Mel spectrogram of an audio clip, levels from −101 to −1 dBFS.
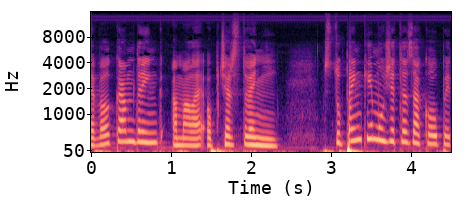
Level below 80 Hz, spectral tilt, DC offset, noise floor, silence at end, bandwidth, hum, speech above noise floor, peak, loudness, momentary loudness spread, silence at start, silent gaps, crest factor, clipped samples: -24 dBFS; -7 dB/octave; under 0.1%; -44 dBFS; 0 s; 11 kHz; none; 29 dB; 0 dBFS; -18 LUFS; 8 LU; 0 s; none; 16 dB; 0.1%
